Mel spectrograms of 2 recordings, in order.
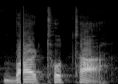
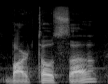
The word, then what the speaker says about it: Bartota: Rabbi Elazar ben Yehuda of Bartota. Now I know yours says Bartosa, but in Hebrew on the other side it's really Bartota, according to Israeli Sephardic pronunciation of Hebrew.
